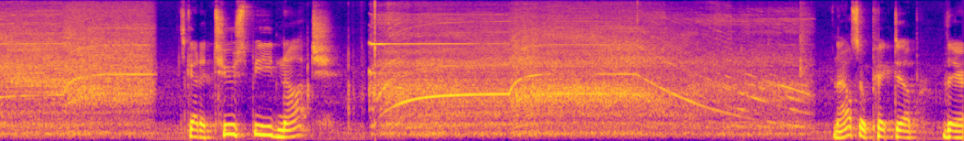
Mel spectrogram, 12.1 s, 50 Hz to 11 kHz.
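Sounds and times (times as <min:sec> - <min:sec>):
leaf blower motor whine: 0:00.0 - 0:02.0, 0:04.6 - 0:10.2.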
